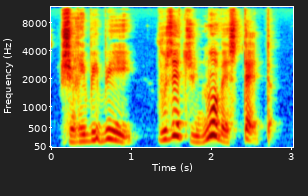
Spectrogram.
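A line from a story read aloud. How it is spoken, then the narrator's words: Sneering creature in shadow. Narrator (French): La chose accroupie au fond de l'ombre ricana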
